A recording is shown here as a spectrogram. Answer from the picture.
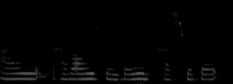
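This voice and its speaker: A high-pitched woman's voice with a dark, mellow tone and fairly even intonation. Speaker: fragrance reviewer. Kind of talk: casual product review to camera.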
